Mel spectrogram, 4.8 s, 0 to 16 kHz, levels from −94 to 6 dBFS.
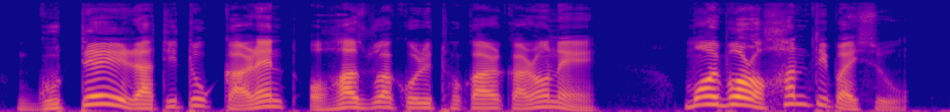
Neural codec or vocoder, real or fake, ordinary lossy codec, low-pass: none; real; none; 14.4 kHz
